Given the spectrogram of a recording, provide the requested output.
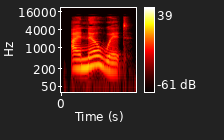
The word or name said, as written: I know it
